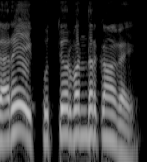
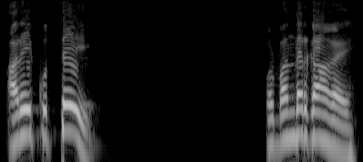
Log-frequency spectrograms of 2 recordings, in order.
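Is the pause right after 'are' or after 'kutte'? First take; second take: after are; after kutte. First: A pause follows 'are', asking about dogs and monkeys. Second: A pause follows 'kutte', addressing someone as a dog.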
